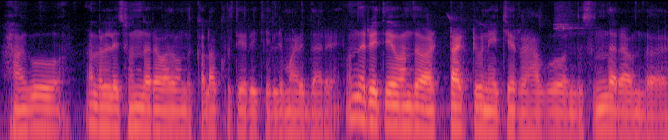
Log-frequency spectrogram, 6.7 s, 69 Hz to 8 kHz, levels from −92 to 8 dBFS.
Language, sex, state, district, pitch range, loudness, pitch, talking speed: Kannada, male, Karnataka, Shimoga, 90-105 Hz, -26 LUFS, 95 Hz, 145 wpm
